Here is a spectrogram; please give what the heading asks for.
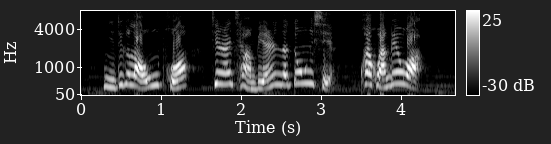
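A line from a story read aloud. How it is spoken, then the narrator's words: Angry shout. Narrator (Chinese): 看见自己的银鞋被抢，多萝西气愤极了，喊道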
